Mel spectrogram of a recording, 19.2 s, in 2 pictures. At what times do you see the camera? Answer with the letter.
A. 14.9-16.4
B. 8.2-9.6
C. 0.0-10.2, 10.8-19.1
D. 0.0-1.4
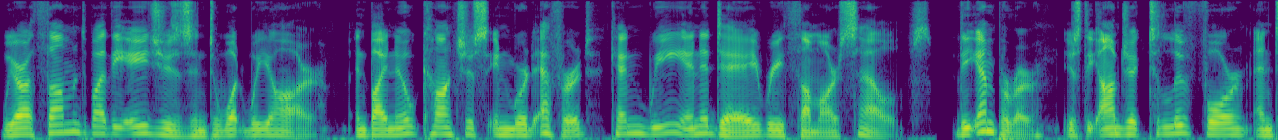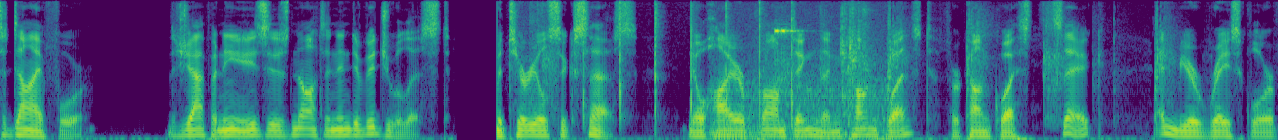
A.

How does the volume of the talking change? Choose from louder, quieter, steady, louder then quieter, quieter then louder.
steady.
